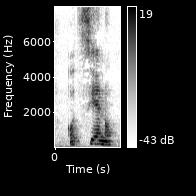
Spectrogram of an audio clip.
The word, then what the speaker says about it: Otsieno: And some names were shared, for example, like we have Otieno among the Luos and Otsieno among the Luhyas. You get the pronunciation difference? Otieno and Otsieno. That is the pronunciation different.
